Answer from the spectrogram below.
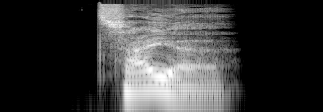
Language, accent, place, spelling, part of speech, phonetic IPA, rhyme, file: German, Germany, Berlin, zeihe, verb, [ˈt͡saɪ̯ə], -aɪ̯ə, De-zeihe.ogg
- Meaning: inflection of zeihen: 1. first-person singular present 2. first/third-person singular subjunctive I 3. singular imperative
